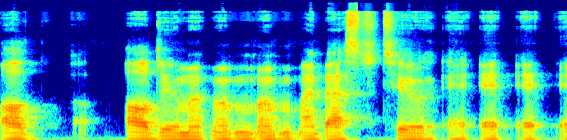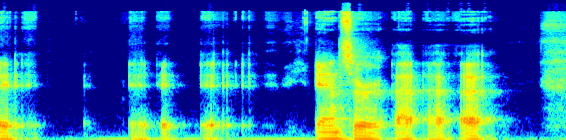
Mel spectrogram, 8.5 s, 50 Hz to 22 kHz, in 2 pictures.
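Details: Adult male speech-language pathologist who has stuttered since about age eight and had speech therapy from then until his early 20s; repetitions and blocks are heard; stuttering.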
